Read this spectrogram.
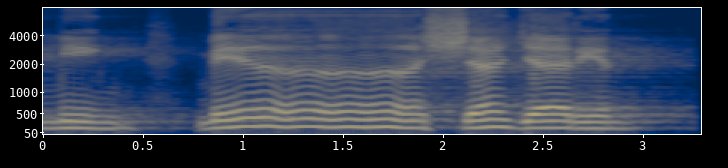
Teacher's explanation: Kalau ikhfa n-nya bunyi n-nya tambah g, cuma ditahan. Min jadi ming, masyajarin.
